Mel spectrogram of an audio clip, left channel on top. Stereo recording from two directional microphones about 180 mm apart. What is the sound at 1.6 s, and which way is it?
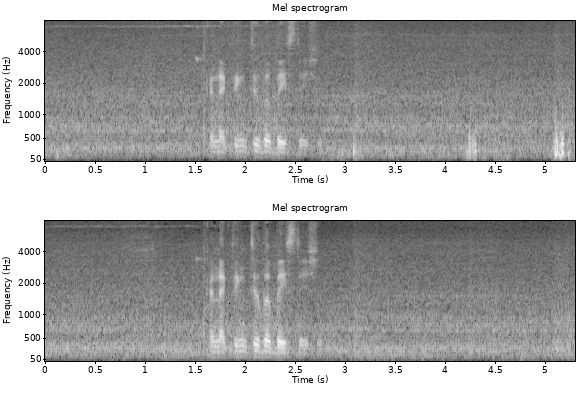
Speech, 10° right (ahead or behind).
